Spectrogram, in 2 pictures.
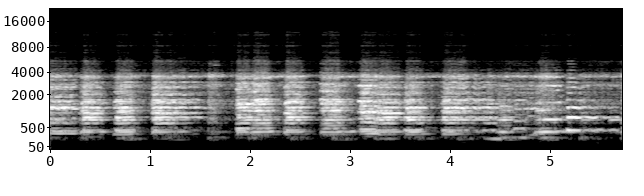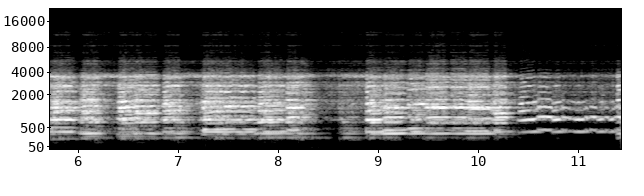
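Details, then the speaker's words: HMV 101 gramophone with No.4 reproducer, spring motor cleaned of solidified old grease: record plays at steady pitch with no dragging or sagging throughout; motor holds speed, reproducer sounds clear. "That sounded pretty good. Reproducer's doing well, and the motor powered right through that record."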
